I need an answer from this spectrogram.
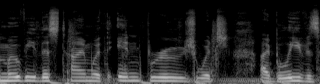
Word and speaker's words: Bruges: We are jumping back into another Martin McDonagh movie, this time with In Bruges, which I believe is how you pronounce that name.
